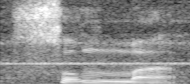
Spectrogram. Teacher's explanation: summa itu ada mim gunnah di atasnya, dibaca dengung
